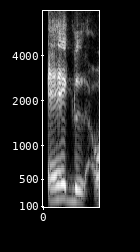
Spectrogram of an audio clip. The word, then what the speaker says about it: Aigle: Also, es wird Aigle ausgesprochen, Aigle geschrieben, Aigle aus Frankreich.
